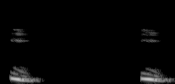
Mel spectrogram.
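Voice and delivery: E said as "ee"; German letter I. Shown as a demonstration. Teacher showing learners the German alphabet, I as "ee". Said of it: "is pronounced as".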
